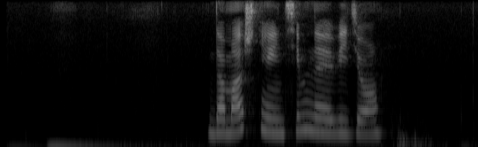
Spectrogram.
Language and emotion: Russian, neutral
